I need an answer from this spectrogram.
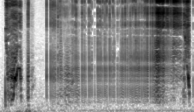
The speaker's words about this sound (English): And we took a serrated plastic knife and mic'd it really, really close and just rubbed the knife across the tire tread. And it was creating kind of a little squeaky kind of sound, what you'd expect.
